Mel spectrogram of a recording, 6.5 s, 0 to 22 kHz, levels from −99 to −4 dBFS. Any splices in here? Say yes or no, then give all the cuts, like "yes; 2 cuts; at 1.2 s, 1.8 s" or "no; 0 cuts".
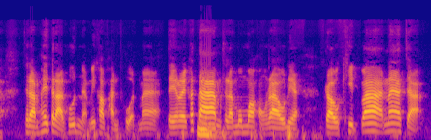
yes; 1 cut; at 2.4 s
